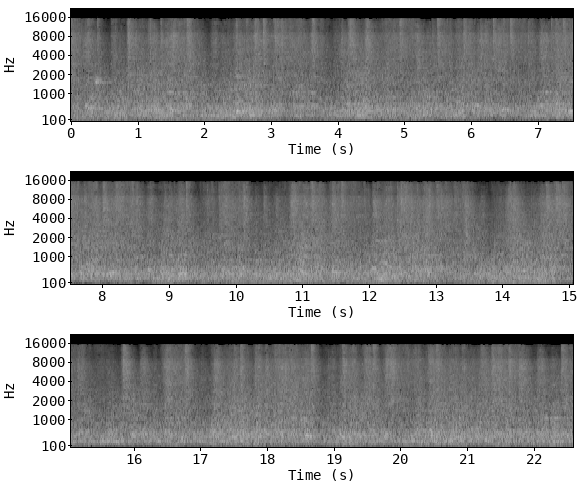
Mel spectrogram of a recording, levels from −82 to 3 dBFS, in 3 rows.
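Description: Buffer tearing runs through the whole clip. The program filling the ring buffer and the hardware draining it have drifted out of step and now cross inside every period. A small slice of each buffer, around 4 percent, still holds audio from roughly 20 ms earlier, with a hard edit at both ends. Those joins repeat at 100 Hz, which points to a 10 ms buffer period. They produce a steady robotic buzz that sits on the sound and disappears whenever the signal goes quiet.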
